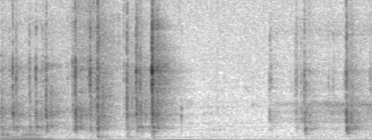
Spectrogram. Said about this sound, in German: Ich weiß, meine Tastatur ist leider etwas laut gerade. Ich kann sie ändern.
